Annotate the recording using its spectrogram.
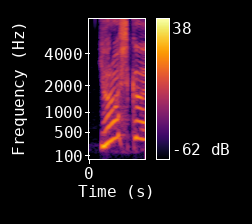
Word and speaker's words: よろしく: よろしく。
